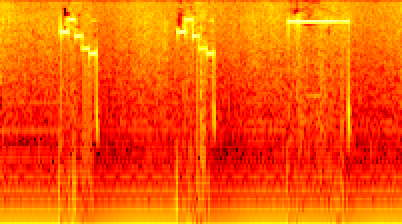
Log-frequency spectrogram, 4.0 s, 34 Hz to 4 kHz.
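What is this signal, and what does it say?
Five-tone selective call (ZVEI), heard as quick runs of five tones, tones of about 70 ms. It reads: 88743 88743
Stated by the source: ZVEI five-tone selective call received on SDR.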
